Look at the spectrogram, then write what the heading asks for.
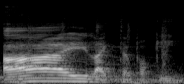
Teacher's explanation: you don't stress the dish, you stress it on me because you're focusing on me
